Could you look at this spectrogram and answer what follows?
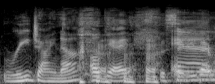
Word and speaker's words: Regina: Saskatchewan Canada and yes I said it right Regina okay the city that rhymes with fun yeah that's what they the rock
